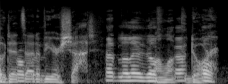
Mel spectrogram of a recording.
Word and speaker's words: Svietloladovka: can't pronounce that Odette's out of properly. earshot. Svietloladovka.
